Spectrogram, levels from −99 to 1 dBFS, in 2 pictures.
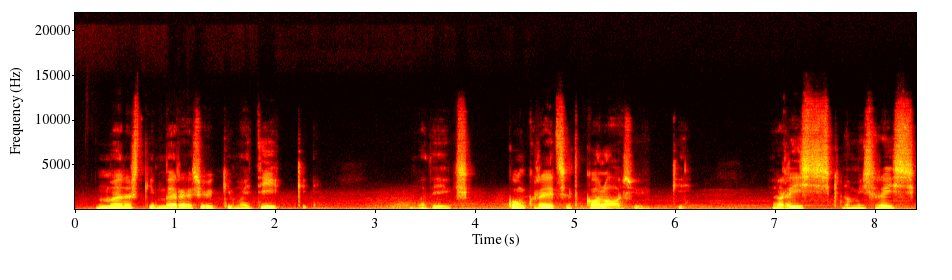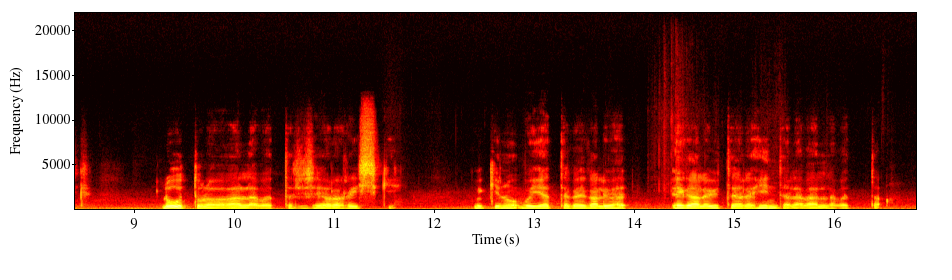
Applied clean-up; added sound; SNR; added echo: none; Aircraft; 16 dB; none.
